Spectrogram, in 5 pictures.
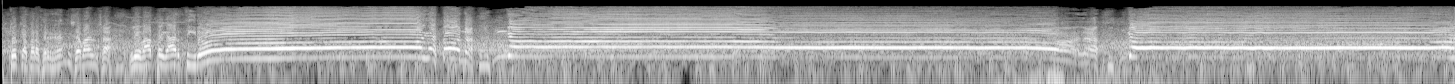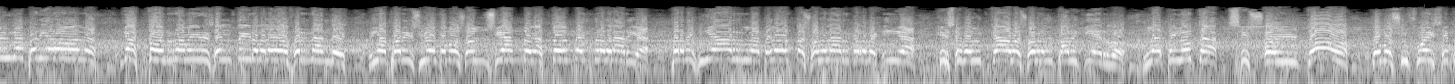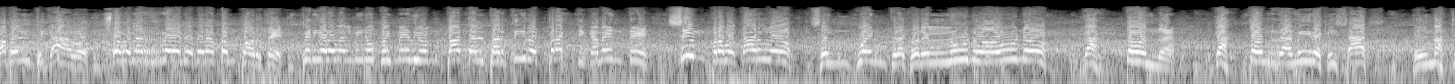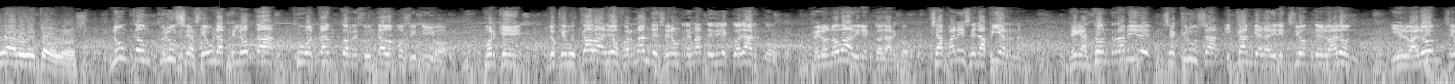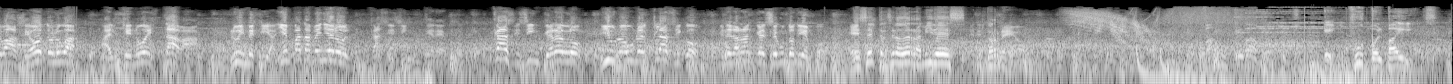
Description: El vibrante triunfo tricolor en la voz del equipo de Vamos que Vamos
